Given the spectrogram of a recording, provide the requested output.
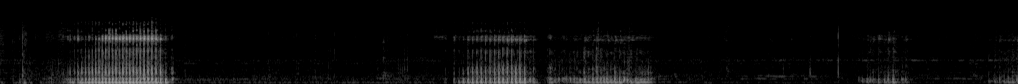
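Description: An English Bulldog snores in loud, rasping bursts separated by quiet pauses.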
